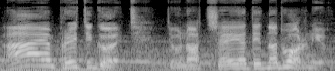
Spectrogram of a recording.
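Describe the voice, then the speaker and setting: A man's voice: high voice, big pitch swings, moderate pace. An actor voicing a boastful, hearty male gambler challenging others to a game in a video game. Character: cocky male dice-game player. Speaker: game character. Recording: music score underneath.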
